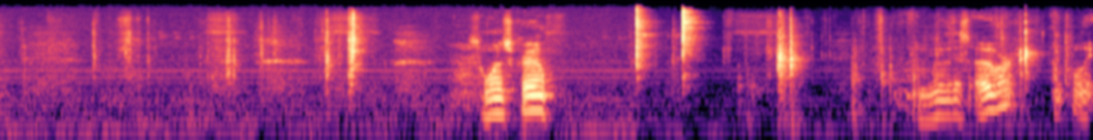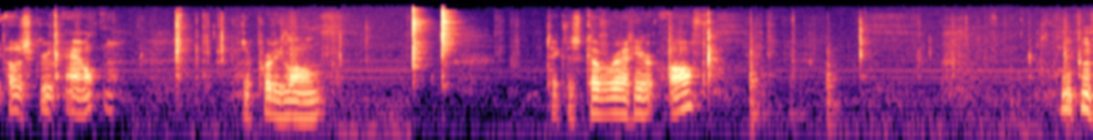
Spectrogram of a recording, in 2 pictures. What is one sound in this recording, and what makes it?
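Small plastic parts click and tap as they are handled.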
